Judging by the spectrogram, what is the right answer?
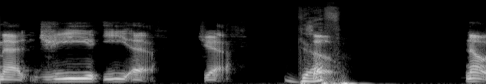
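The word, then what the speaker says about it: Gef: uh so anyway strange phenomena issue number two jeff and i'm spelling that g-e-f jeff no it's pronounced to jeff and they said g-e-f get the f yes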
